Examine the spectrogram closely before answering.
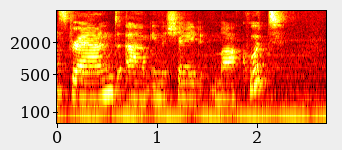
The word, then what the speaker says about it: Markut: strand, in the shade Markut. I don't know how to say it. I just say Markut. I think that's right. M-A-R-K-U-T.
